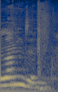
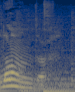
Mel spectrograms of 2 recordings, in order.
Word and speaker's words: Londres: You would say, mon père habite à Londres. – But wouldn't that be London? – No. London is one of those special words where it changes in French.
